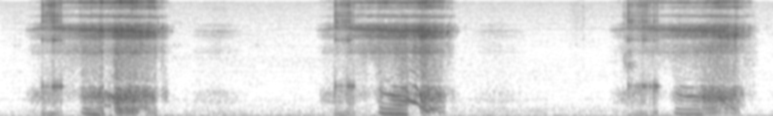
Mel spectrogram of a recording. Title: SNORING- RELAXING SNORING SOUND FOR DEEPER SLEEP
